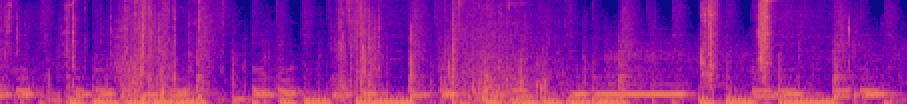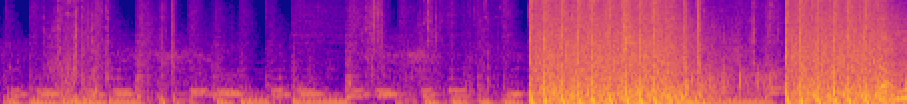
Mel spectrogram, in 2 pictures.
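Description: Video game gunfire in a battle, with rapid bursts of automatic shots and single cracks that come and go, then a loud dense stretch of firing near the end.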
